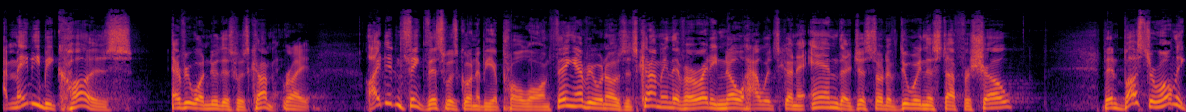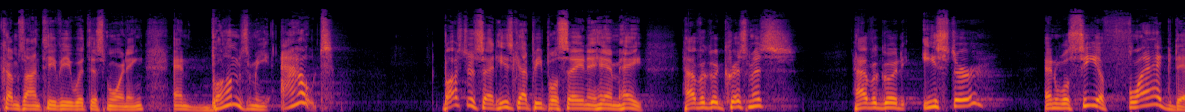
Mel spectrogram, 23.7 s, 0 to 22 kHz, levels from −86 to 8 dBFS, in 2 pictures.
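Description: Input gain set far too high for the microphone, with a fast limiter or compressor clamping down on every loud syllable, is the likely cause of the gain pumping that runs throughout this speech. The gain swings by roughly 15 dB, leaving the levels squashed.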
